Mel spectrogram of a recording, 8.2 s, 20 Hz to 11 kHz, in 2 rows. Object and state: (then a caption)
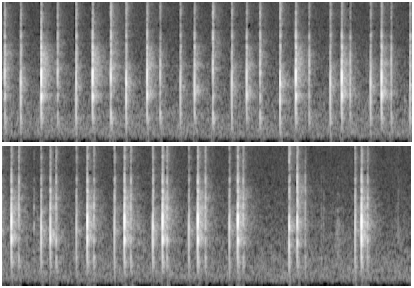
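Cardboard matchbox. Long black-polished nails tap rapidly on the top and face of a small, hollow, printed cardboard matchbox held in one hand. About 44 sharp, dry clicks ring out in a quick, uneven patter, each one bright with a faint hollow tone near 1.7 kHz and dying away almost instantly.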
